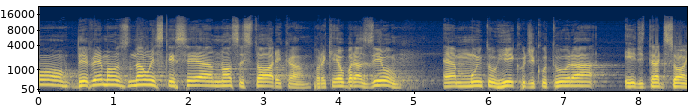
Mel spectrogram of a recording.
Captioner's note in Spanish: Ponente habla en portugués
